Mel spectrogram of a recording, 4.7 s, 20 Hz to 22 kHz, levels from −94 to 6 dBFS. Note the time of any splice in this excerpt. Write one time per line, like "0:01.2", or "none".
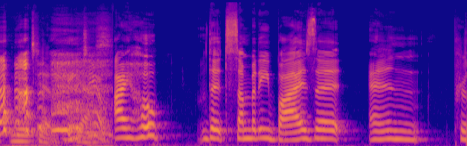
0:01.1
